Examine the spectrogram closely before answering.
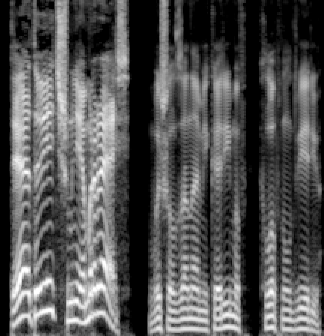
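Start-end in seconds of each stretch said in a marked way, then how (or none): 0.1-1.7 high furious yelling; furious shout. A narrator's reading. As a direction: scream at him. Baron yells after hero.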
